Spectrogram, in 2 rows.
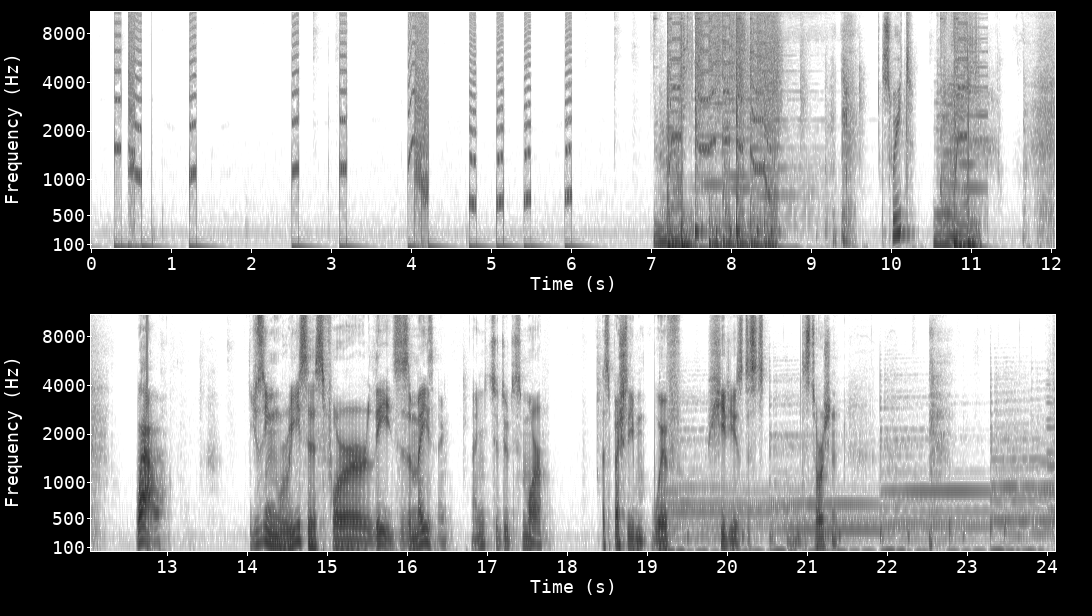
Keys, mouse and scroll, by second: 2.5 click, 3.5-6.2 drag, 6.5 click, 6.6 space, 8.9 g, 9.1 ctrl+scroll down 2, 9.6 ctrl+space, 9.9 ctrl+click, 10.3 ctrl+scroll down 1, 10.7 ctrl+space, 11.8 ctrl+scroll down 1, 13.5 click, 17.8 ctrl+s, 18.8 space, 20.8-22.2 drag, 22.3-23.0 scroll down 4, 23.0-23.4 scroll up 2, 23.7 ctrl+scroll up 2.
